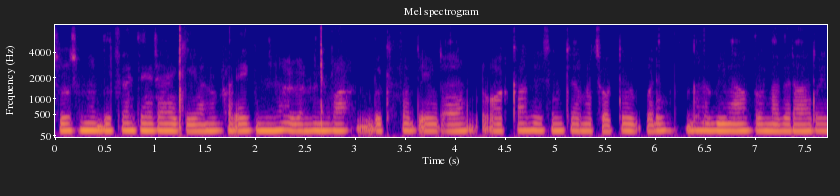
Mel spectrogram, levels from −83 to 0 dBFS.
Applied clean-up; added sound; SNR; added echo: neural diffusion model UNIVERSE++.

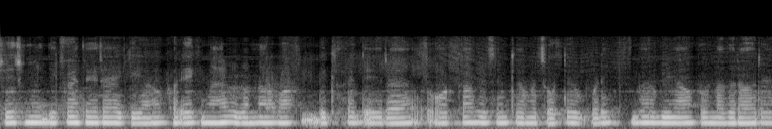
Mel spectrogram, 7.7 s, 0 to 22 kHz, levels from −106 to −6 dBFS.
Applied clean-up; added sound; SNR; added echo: neural separator model SepFormer DNS4.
